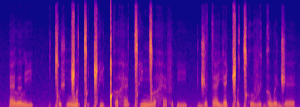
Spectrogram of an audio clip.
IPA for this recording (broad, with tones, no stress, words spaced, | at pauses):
æ˧lə˧li˥ | ǀʊ˩ʃŋ͡ǁʌ˥ ǀɪ˥ǁʰi˥ǃʰʌ˧hæ˩ ǀʰi˥ŋ͡ǀʌ˧hæ˩f | i˧ | d͡ʒə˧tæ˧jɛ˥ ǁʌ˩ǀʰʊ˧vɪ˧ ɡʌ˧wə˧d͡ʒɛ˩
